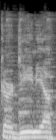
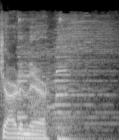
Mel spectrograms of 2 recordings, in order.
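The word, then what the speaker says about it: giardiniera: Hey guys, when you're at the counter, don't call it gardenia. It's pronounced Jardiniere.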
